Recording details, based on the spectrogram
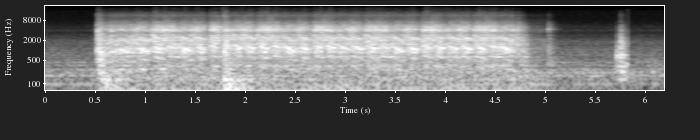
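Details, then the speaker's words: SBC 350 in '55 Willys wagon, first start after removal from '46 Chevy, new fuel pump and temporary tank: even cranking about four seconds, never fires; pump not filling carb bowl, owner suspects timing way off. "That fuel pump is still not filling this bowl. I don't know what the issue is."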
